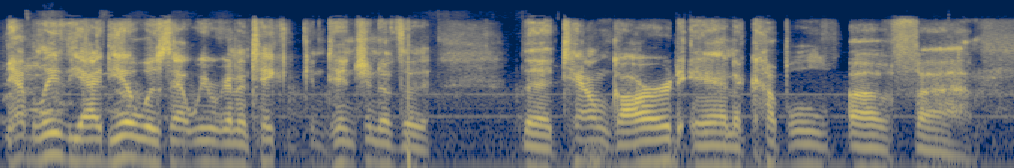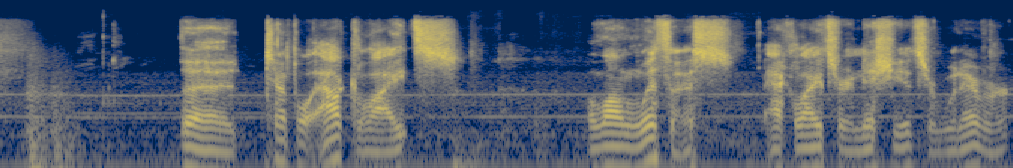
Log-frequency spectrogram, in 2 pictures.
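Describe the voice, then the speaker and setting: A man's voice: mid-range voice, normal speed, a little hiss or hum, low-quality recording. A man playing a tabletop game over a call, chatting casually and hedging his recaps. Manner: relaxed, hedging, recaps with "I believe". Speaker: player.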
